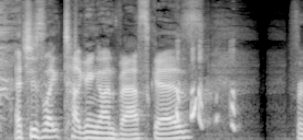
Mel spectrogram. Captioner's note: laughs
